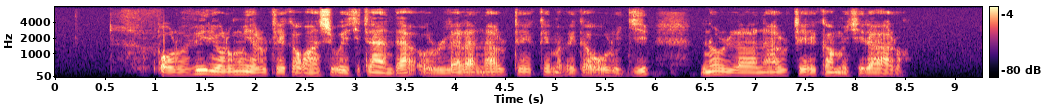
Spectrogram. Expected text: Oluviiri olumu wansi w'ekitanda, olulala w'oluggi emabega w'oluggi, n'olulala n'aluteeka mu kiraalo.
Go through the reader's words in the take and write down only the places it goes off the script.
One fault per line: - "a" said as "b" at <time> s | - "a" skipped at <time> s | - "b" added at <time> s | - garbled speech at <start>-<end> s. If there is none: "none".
- "yaluteeka" added at 2.0 s
- "w'oluggi" said as "n'aluteeka" at 4.3 s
